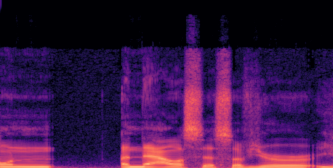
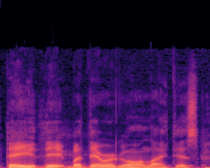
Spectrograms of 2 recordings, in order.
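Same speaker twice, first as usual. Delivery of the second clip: ordinary delivery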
